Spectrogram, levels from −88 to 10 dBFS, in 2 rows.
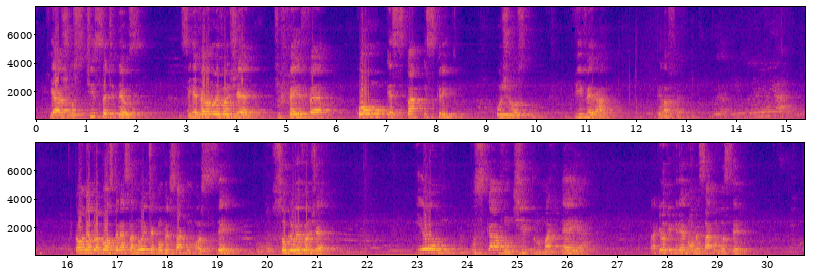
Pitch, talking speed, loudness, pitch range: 180 Hz, 95 wpm, -14 LUFS, 155-205 Hz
